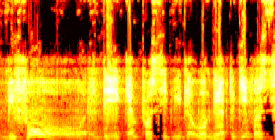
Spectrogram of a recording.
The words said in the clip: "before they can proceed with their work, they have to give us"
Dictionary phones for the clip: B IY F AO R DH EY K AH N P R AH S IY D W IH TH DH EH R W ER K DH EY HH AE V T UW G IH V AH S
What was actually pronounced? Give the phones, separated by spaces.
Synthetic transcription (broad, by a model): B IY F AO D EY K AH N P R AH S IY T W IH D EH W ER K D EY HH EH F T UW G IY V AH S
